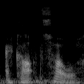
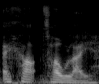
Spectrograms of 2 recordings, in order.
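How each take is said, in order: First: "Tolle" with a silent final E, rhyming with "pole"; Tolle as one syllable. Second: "Tolle" with the final E sounded as "lay"; Tolle as two syllables. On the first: Naming the author to viewers, "Tolle" said as "toll". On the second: Offering viewers the other pronunciation, "Tolle" as "TOH-lay". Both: Shown as a demonstration. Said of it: "different people pronounce it different ways".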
